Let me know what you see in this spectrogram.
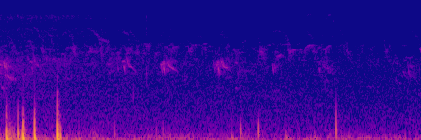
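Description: A few low thumps on the microphone in the first second, then quiet outdoor background with faint, scattered small bird chirps.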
